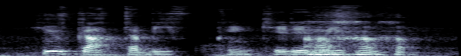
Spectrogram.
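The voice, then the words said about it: Bad put-on Irish accent. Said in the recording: “this is a bad Irish accent”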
